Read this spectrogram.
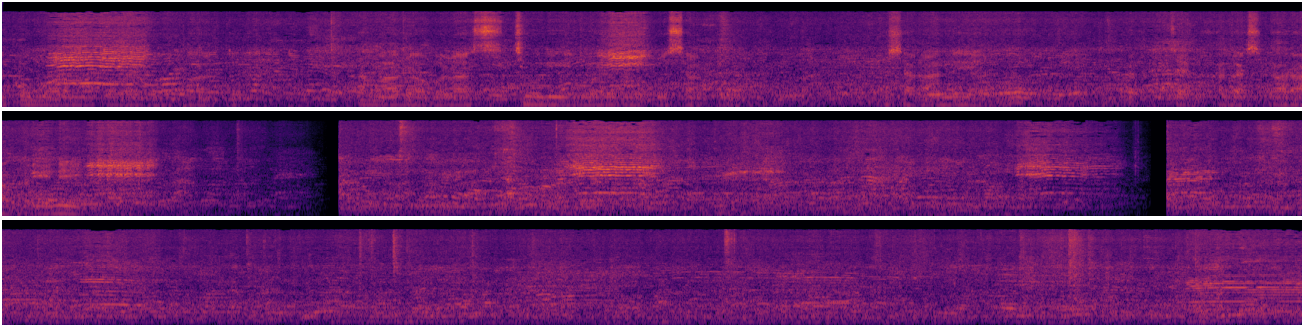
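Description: A crowd of men chatters all around.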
